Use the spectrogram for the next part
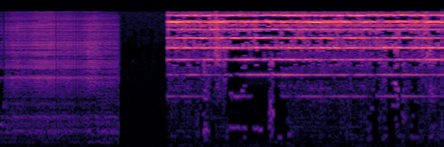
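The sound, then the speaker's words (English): A homemade electric alarm bell, set off by stepping on a loose plank, rings loudly and continuously with a harsh metallic clatter, cuts out for a moment, then resumes even louder and keeps ringing, with no voices. “A neat little alarm, isn't it, young man?”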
